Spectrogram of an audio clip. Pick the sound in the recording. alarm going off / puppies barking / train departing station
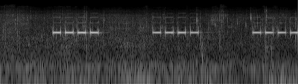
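alarm going off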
